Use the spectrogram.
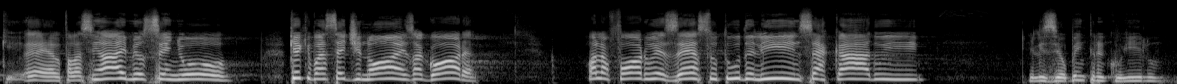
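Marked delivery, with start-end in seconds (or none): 1.0-8.8 mock, high, frantic, desperate cry. Retelling a man's cry on seeing an army all around: acting out a desperate cry. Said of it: "entra desesperado e fala assim".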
